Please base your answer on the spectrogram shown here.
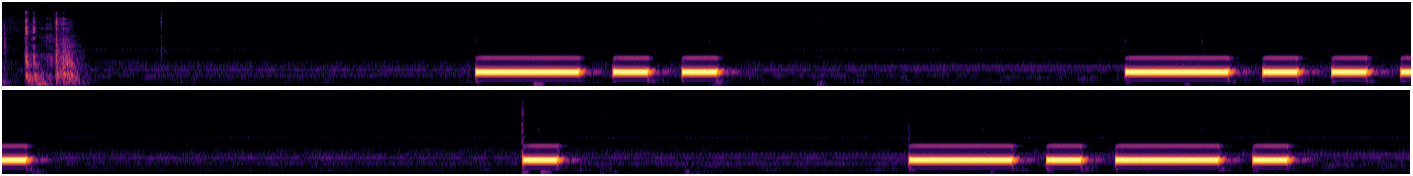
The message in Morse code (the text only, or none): DBEC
